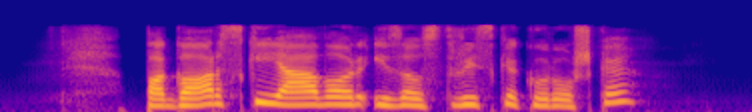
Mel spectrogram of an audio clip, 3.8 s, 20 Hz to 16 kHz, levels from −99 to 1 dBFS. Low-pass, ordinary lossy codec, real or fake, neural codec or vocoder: 7.2 kHz; none; fake; codec, 16 kHz, 2 kbps, X-Codec, WavLM features, trained on Multilingual LibriSpeech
